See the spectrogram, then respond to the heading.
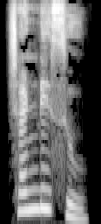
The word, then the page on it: ಚೆಂಡಿಸು: kannada; ceṇdisu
